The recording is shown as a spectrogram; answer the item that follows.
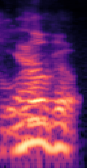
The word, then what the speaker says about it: Louisville: We're pronouncing it wrong. Even though it's Louisville, like just Louville. You're supposed to like choke on the word.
